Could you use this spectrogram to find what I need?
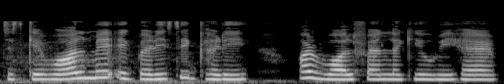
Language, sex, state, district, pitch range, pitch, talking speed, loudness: Hindi, female, Jharkhand, Ranchi, 230-260 Hz, 235 Hz, 155 wpm, -17 LUFS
